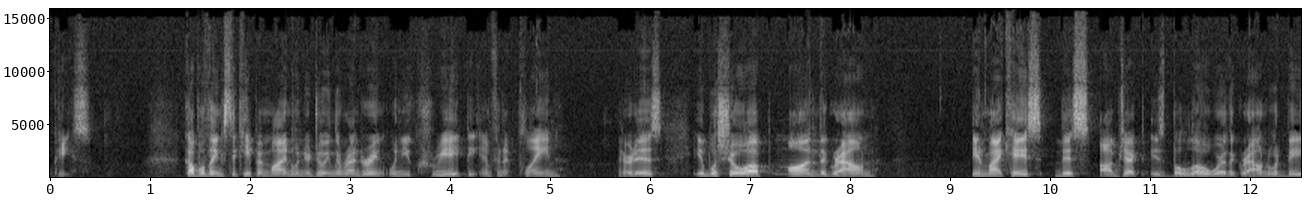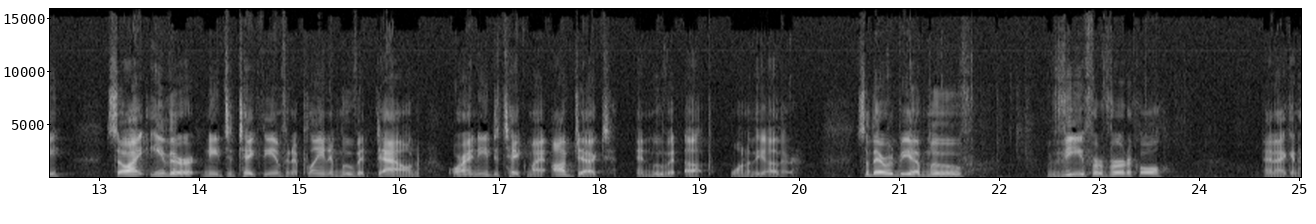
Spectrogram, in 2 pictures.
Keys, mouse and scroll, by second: 4.8 click, 6.6 right click, 9.2 right click, 11.9 middle click, 11.9 middle click, 12.0 middle click, 12.0 middle click, 14.2 click, 16.6 click, 17.9 click, 19.8 click, 20.8-21.5 typing, 21.9 Return, 22.9 v, 23.3 Return, 24.4 click.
